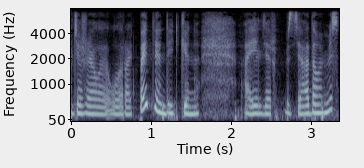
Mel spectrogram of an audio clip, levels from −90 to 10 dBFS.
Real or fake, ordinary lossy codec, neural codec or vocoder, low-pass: real; none; none; 7.2 kHz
